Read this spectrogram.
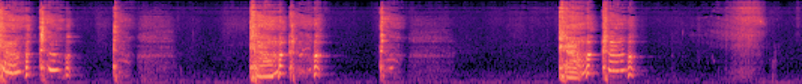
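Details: Persistent bad cough in a prolonged coughing fit, described as a little wheezy, a little chesty and barking as always: several loud, harsh coughs in short bursts with pauses, some barking, chesty.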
